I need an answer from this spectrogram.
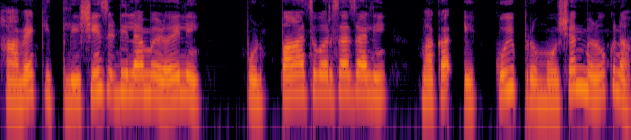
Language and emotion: Goan Konkani, sad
